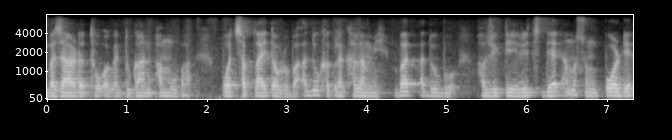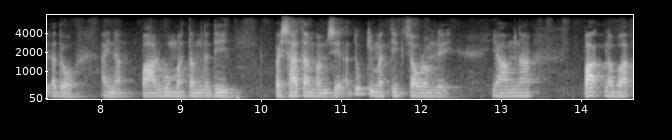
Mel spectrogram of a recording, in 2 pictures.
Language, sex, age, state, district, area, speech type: Manipuri, male, 30-45, Manipur, Bishnupur, rural, spontaneous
